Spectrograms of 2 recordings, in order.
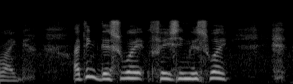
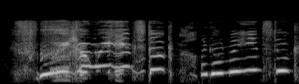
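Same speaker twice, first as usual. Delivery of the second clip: loudest fake yell; 9 dB louder than usual. Gamer fakes getting hand stuck, hammed-up screaming cry. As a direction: scream it as loud as you can, mock panic. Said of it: "I'm gonna get my hand stuck on purpose and yell".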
